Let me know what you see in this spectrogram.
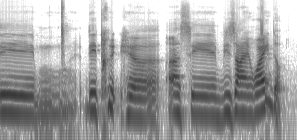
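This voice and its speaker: A woman speaks at a very slow pace with a medium pitch. Her intonation is monotone and flat, and the recording is very clean with a silent background. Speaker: web developer and accessibility speaker. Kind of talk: conference talk with live demo. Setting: meet-up talk. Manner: hesitant, many fillers.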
